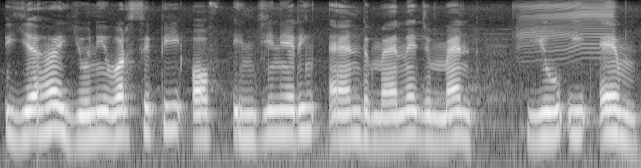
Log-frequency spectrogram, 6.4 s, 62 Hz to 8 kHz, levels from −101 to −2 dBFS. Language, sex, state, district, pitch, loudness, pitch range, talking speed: Hindi, male, Rajasthan, Jaipur, 160 Hz, -16 LUFS, 150-165 Hz, 75 wpm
